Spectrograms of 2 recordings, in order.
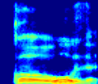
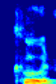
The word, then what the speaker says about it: could: No es como decir could, no, nada que ver con eso. Es could nada más. Es con una u corta.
